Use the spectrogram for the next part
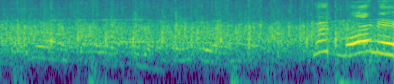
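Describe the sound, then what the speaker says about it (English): Applause from a seated crowd at a Democratic Party breakfast as a senator from Illinois is introduced, steady clapping throughout with voices and cheers rising over it near the end. "Stand up and give a big round of applause for the next senator from the state of Illinois,"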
